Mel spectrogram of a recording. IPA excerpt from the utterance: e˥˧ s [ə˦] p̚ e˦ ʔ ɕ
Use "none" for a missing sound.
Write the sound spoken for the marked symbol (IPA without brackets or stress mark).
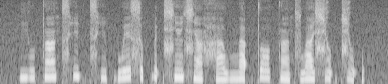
ə˦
